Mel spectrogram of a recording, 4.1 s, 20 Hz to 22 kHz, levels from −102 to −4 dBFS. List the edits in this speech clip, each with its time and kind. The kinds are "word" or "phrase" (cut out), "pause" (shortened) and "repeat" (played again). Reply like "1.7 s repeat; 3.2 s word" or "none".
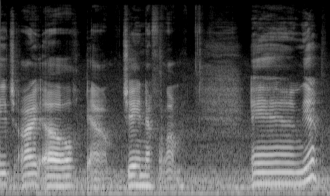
1.1 s word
